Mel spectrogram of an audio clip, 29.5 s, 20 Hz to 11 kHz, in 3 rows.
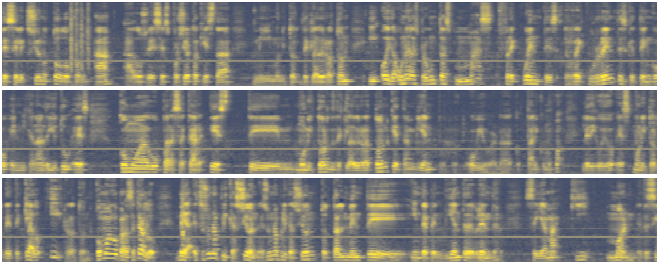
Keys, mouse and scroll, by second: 1.0 a, 3.8 click, 4.1-7.7 drag, 17.1 scroll down 2, 17.2 scroll up 1, 17.4-18.3 scroll down 2, 18.3 scroll up 1, 18.6-20.8 scroll down 2, 20.8 scroll down 1.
